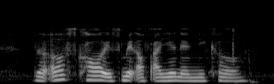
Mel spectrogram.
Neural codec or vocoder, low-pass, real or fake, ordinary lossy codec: none; 5.4 kHz; real; none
